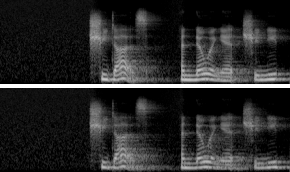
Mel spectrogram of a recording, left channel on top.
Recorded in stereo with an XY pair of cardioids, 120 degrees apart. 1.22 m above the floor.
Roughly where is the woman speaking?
Ahead left.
